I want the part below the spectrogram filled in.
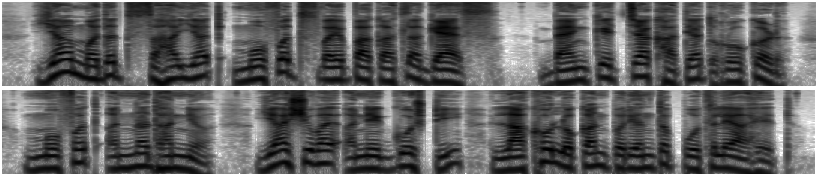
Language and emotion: Marathi, neutral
